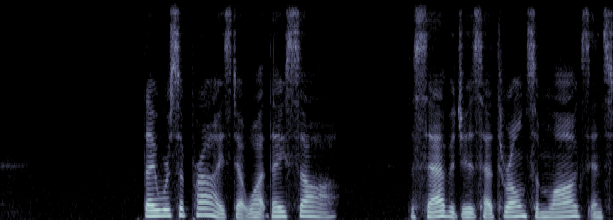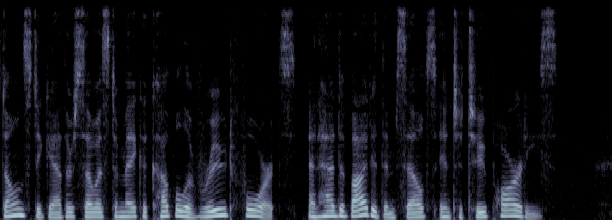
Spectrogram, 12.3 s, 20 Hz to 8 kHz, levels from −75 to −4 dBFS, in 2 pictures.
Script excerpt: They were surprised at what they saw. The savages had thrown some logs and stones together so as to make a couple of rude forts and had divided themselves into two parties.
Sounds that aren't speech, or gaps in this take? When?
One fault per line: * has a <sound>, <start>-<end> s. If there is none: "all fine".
all fine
